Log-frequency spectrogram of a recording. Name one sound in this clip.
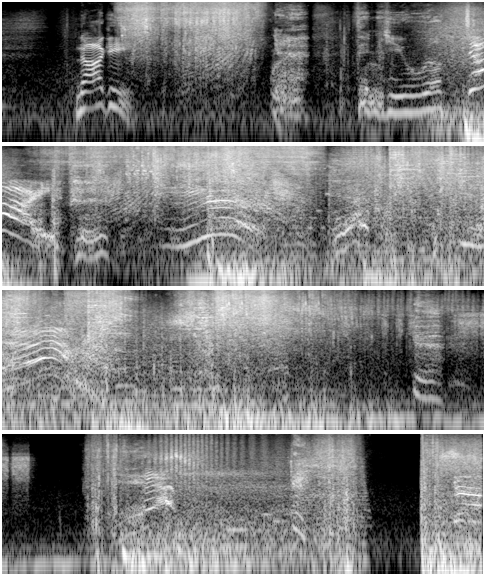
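A young man speaks intensely, as if acting a dramatic scene.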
